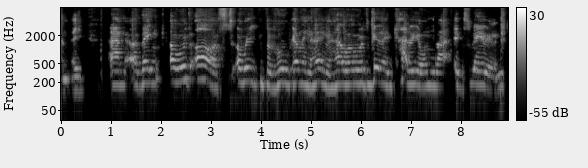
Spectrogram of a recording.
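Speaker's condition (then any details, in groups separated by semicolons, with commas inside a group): Quadriplegic cerebral palsy; quadriplegic form, birth injury; diagnosed at age 2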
